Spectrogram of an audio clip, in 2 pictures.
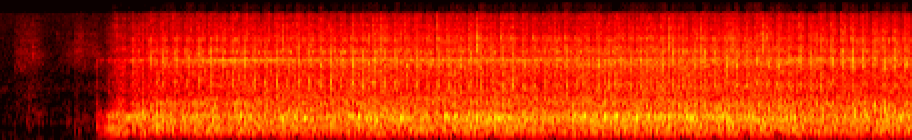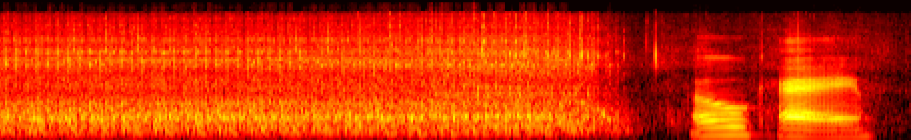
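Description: A sewing machine runs close and steady for about seven seconds, a fast even mechanical chatter while stitching overalls, then stops and a voice speaks briefly.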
